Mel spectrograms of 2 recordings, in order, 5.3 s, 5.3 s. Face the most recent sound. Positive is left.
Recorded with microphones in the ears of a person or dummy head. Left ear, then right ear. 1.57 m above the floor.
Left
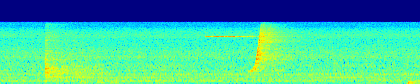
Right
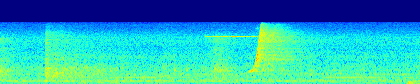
turn(degrees=15)  # may be behind; listen again after turning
